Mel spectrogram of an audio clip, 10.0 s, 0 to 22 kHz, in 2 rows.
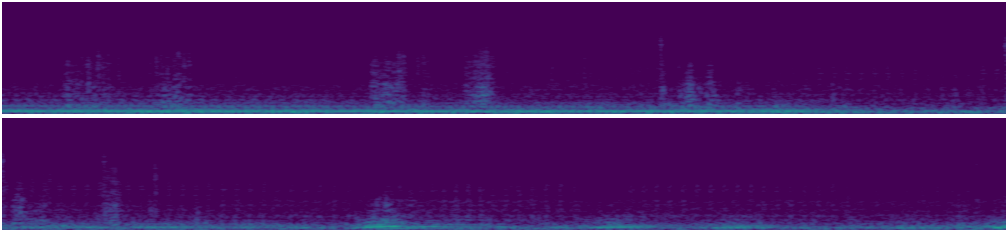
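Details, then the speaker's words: Cheap Toyota MR2 at idle: a rough, low rumble with a dull, irregular knock at idle and low rpm that goes away when given gas. The engine leaves an oil trail and the knock is getting worse; the owner suspects it is chewing up a bearing again. "Weird, when I give it gas, the knock goes away, but when it's like idling or lower RPM, you can hear it knocking."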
